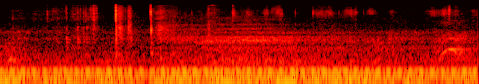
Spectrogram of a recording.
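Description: Faint clicks from the plastic plugs and leads of a small RC receiver board being handled by hand, a few light ticks about halfway through, over a steady low hum.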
